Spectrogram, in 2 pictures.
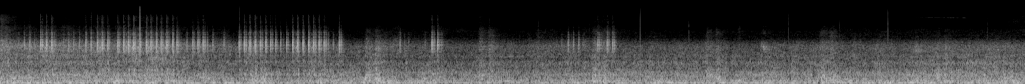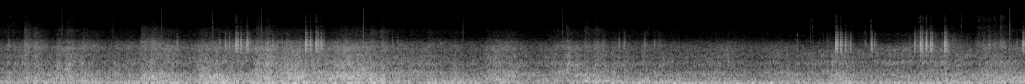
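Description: Keisei 3000 series electric train running at speed, a steady rumble of wheels on the rails heard from inside the car behind the driver's cab, with scattered clicks and a slightly louder stretch about halfway through.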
